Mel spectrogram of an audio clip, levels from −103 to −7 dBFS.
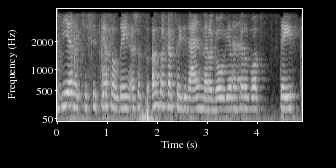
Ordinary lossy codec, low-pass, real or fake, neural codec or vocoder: MP3, 32 kbps; 3.6 kHz; fake; autoencoder, 48 kHz, 128 numbers a frame, DAC-VAE, trained on Japanese speech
